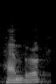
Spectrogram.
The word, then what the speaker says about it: Hamburg: Then Oldenburg, Bremen, Stade, Hamburg, which is Hamburg in English, Holstein, or Holstein, depending on your accent you have.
